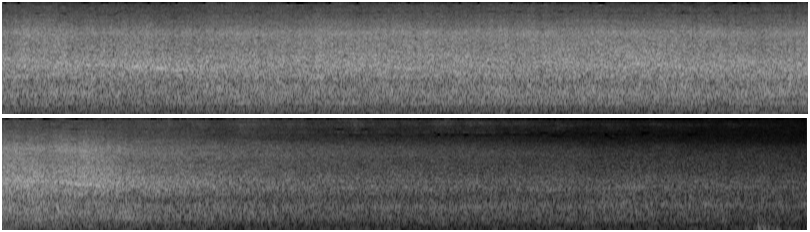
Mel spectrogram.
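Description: ICE high-speed train passing at speed, a loud steady rush of wheels on rail and air. It drops away about five seconds in as the last car goes by, then fades.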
